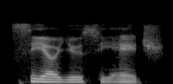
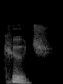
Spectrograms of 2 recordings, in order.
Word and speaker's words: Couch: there's a street spelled c-o-u-c-h which most normal people would pronounce couch but in portland they pronounce it cooch even an english person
